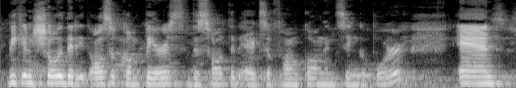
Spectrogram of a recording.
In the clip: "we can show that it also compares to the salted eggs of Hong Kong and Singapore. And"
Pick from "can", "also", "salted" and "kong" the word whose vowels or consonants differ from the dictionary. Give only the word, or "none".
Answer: none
